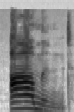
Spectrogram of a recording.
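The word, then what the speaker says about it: almond: पे रुक जाओ और एक चीज सीखो कि एल इसमें साइलेंट होता है तो प्रोनंसिएशन ओ नहीं होता है अ होता है आप बोलते हैं आमंड आमंड मिंड दैट्ची प्रोनाउंस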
